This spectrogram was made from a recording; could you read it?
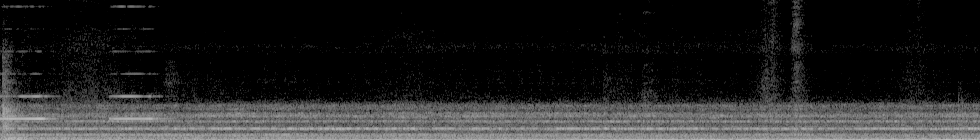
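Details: HDB residential lift after repair following a breakdown: loud constant low drone with rough rattle and whine while travelling, far noisier than normal.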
